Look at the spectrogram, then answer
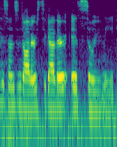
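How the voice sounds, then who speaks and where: The speaker is a woman, heard over light background noise. Her recording is dry, with no echo. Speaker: faith vlogger. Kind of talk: casual vlog chat. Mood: earnest, personal. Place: car. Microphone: phone near.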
